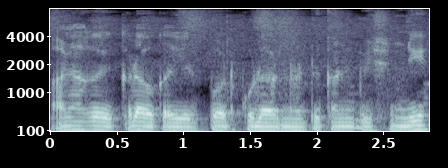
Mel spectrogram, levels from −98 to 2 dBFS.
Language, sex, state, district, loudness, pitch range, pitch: Telugu, male, Andhra Pradesh, Sri Satya Sai, -16 LUFS, 95-105 Hz, 100 Hz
